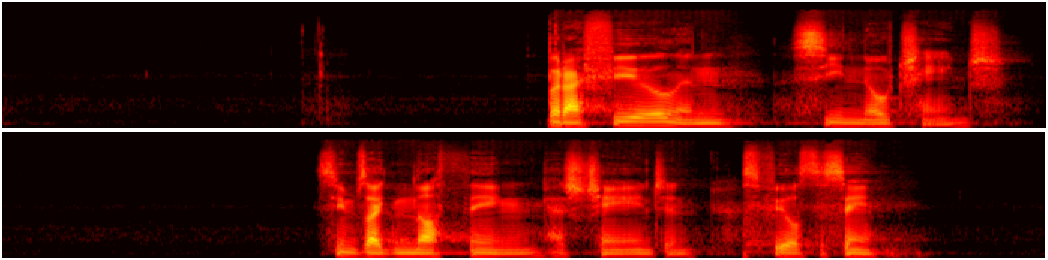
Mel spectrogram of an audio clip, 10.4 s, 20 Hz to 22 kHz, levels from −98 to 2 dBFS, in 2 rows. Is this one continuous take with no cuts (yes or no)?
no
